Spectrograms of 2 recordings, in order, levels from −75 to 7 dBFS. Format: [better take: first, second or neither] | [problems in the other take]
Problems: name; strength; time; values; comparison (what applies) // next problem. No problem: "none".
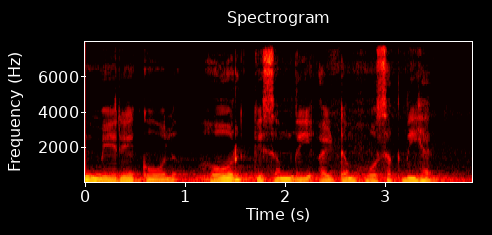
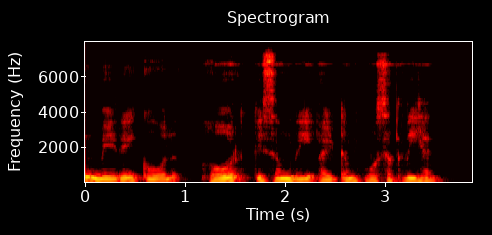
first | noise reduction (neural mask model DeepFilterNet 3)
